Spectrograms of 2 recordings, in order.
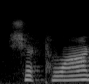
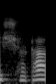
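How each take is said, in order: First: छठवां with the extra "vaan" ending; wrong form. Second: छठा short, ending in plain "aa"; corrected form. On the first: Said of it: "नहीं". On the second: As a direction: say छठा as "chha-tha". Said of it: "होगा". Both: Shown as a demonstration.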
